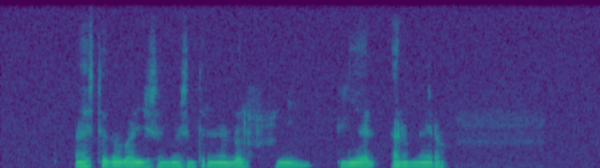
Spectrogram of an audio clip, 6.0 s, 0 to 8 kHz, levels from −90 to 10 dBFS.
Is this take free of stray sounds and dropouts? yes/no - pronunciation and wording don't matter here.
yes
